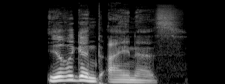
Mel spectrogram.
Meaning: masculine/neuter genitive singular of irgendein
- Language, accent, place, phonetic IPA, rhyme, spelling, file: German, Germany, Berlin, [ˈɪʁɡn̩tˈʔaɪ̯nəs], -aɪ̯nəs, irgendeines, De-irgendeines.ogg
